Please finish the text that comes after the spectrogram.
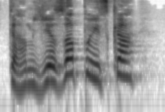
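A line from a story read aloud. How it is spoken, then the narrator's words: Sudden exclamation. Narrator (Ukrainian): раптом вигукнув Рон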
